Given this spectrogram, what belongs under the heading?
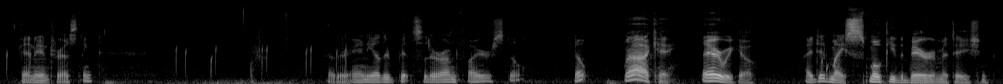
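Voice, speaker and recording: A middle-aged man with a low, gravelly voice walks through his game session in a relaxed, rambling way, thinking aloud as he goes. He drops dry little jokes between his plans, speaking close to a desk microphone. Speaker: gaming channel host. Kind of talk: casual let's-play commentary.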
